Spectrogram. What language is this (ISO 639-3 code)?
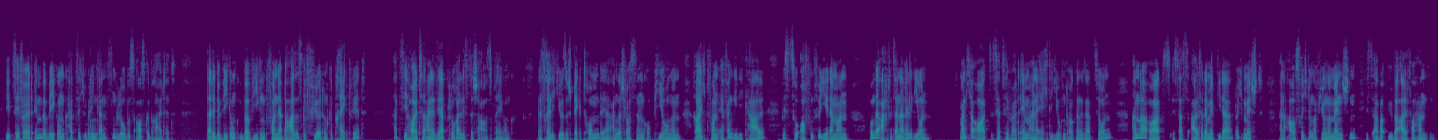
deu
